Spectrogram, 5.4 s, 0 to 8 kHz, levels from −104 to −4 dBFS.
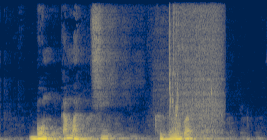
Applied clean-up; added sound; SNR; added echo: none; Water tap, faucet / Water; 17 dB; reverberation time 1.7 s.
